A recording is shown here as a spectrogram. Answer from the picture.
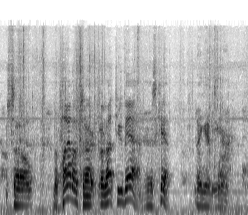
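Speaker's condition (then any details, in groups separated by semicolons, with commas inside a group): No condition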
